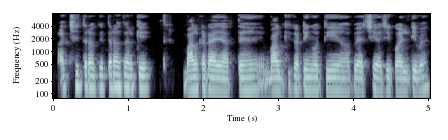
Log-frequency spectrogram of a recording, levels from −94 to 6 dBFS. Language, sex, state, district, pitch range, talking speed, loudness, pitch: Hindi, male, Bihar, Jahanabad, 120-135 Hz, 215 wpm, -17 LUFS, 125 Hz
